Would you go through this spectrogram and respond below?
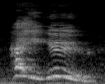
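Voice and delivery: loud sharp call. A narrator's reading. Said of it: "Missus Cripps called".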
